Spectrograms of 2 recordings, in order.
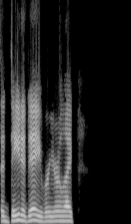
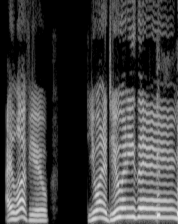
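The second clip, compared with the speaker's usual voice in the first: put-on sing-song to baby; 6 semitones higher, 4 dB louder than usual. Talking to her baby.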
